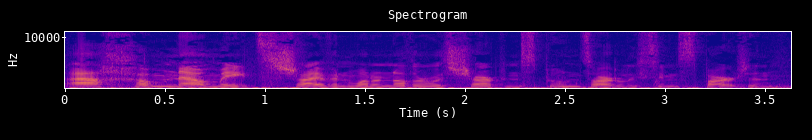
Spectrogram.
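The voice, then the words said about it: Lyrical Irish accent. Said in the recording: “a lyrical Irish accent ... Aforementioned lyrical accent.”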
